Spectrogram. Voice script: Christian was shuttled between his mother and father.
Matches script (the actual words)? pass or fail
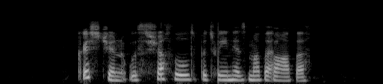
fail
